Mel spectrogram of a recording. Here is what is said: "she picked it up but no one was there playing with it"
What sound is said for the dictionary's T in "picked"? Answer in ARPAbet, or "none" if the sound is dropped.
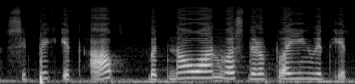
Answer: none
